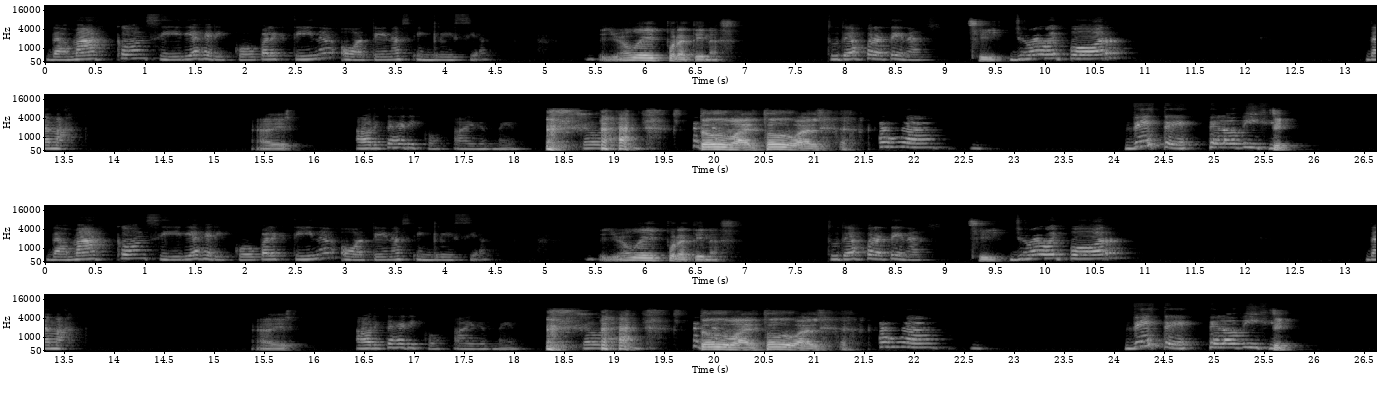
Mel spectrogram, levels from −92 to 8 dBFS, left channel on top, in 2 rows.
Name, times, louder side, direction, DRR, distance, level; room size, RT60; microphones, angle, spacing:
voice 1, 0.0-4.4 7.8-8.8 9.6-10.8 13.2-13.6 16.4-18.1 18.7-19.3 19.8-20.4 21.6-22.2 22.6-22.7 24.1-25.7, equal, 10° left, 1.2 m, -37 dB
voice 2, 5.5-6.9 9.2-9.5 15.4-15.8 18.3-19.5 19.9-21.4 25.6-25.7, left 3 dB, 25° left, 1.0 m, -28 dB
10.5 x 5.7 x 4.6 m
head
